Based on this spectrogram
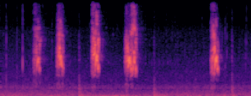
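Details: Two sparrow chicks still in the nest begging the parents for food: a quick burst of four high, harsh chirps, then a pause and one more chirp, with quiet background hiss.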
